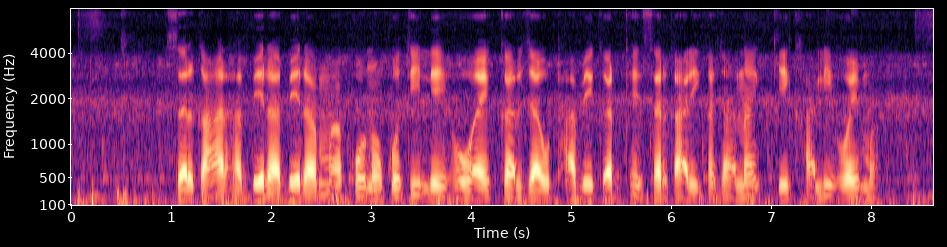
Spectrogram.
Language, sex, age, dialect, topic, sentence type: Chhattisgarhi, male, 31-35, Central, banking, statement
